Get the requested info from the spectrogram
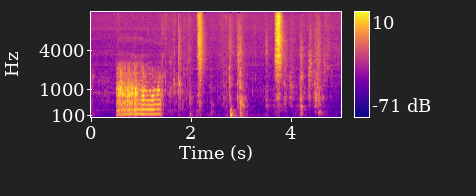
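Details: An 11-week-old Eurohound puppy, Firenza, and Brio, a 4.5-year-old Nova Scotia Duck Tolling Retriever, playing indoors; one steady, harmonic growl lasting about a second, followed by soft snorts, thumps and scuffling.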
